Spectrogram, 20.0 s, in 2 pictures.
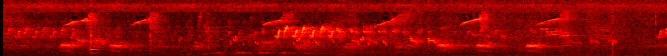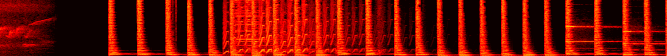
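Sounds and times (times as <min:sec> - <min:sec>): birds chirping and singing: 0:00.1 - 0:10.8.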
